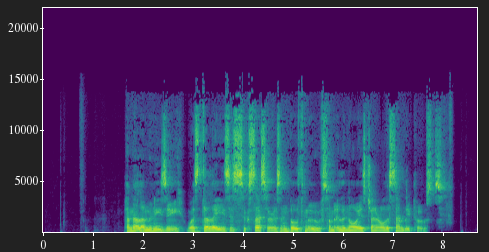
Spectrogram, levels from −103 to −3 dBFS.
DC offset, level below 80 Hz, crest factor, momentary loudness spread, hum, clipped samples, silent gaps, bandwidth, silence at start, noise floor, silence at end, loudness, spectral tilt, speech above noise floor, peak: under 0.1%; -54 dBFS; 18 dB; 9 LU; none; under 0.1%; none; 14.5 kHz; 1.65 s; -75 dBFS; 0.65 s; -17 LUFS; -4 dB/octave; 58 dB; 0 dBFS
